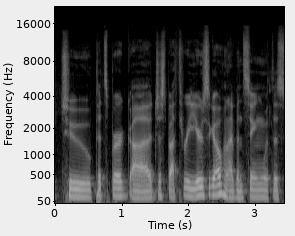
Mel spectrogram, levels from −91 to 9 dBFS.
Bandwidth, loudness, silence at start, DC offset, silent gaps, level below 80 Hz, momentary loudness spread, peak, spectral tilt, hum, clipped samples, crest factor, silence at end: 15.5 kHz; -32 LUFS; 0.1 s; under 0.1%; none; -58 dBFS; 5 LU; -16 dBFS; -5 dB/octave; none; under 0.1%; 16 dB; 0 s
